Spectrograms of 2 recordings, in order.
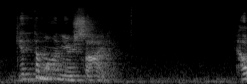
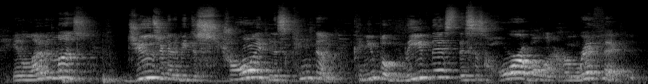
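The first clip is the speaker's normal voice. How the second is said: much higher, loud alarm; 8 semitones higher, 7 dB louder than usual. Retold or imitated. Esther rousing the king with loud, high alarm. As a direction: sound the alarm to stir him. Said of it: "gets riled up about the problem".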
